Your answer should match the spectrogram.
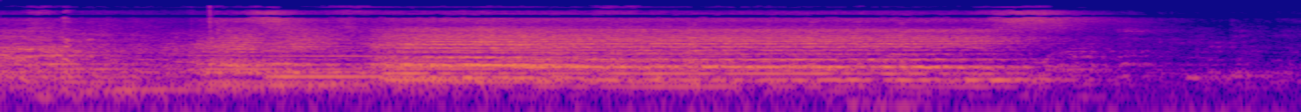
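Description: Large mixed choir singing a held chord that swells, holds, and then dies away near the end.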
